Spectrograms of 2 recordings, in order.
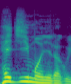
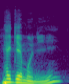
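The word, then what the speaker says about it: hegemony: 참고로 헤게모니라는 거는 영국은 헤게모니라고 읽고 미국에서는 헤지모니라고 읽더라고요. 저는 영국식으로 하겠습니다. 제 영국 제 별명이 브리티시 젠틀맨이었거든요 옛날에. 왜냐하면 런던에 제가 4년 살았습니다. 그래서 바이폴라 헤지모니, 헤게모니.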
